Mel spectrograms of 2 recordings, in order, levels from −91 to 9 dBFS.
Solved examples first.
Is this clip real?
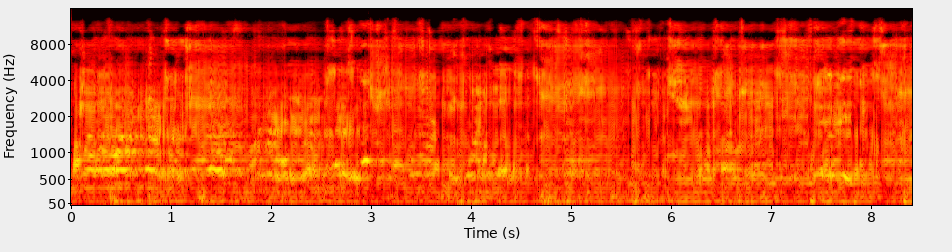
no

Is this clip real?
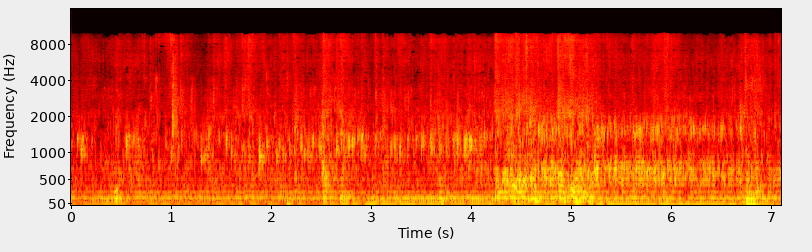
no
